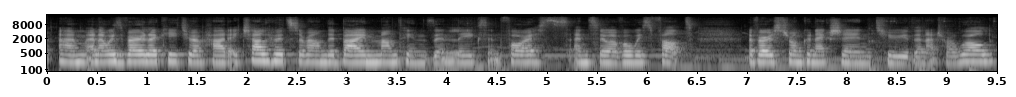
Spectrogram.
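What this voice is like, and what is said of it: French Swiss accent. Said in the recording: “I grew up in the French part of Switzerland, so that's where the accent is coming from.”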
